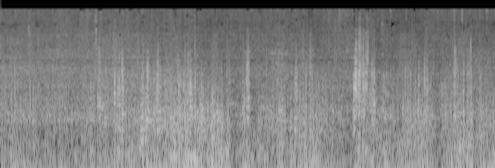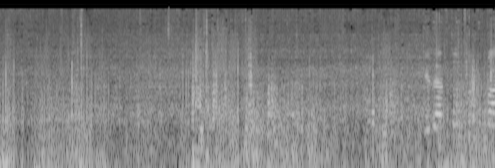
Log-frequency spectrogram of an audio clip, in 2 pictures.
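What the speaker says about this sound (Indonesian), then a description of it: "Pas kita turun hujan, angin, pasir." Heavy rain and gusting wind sweep across a rest area on the road from Mecca to Medina during a sandstorm, a loud, steady roar with buffeting wind noise on the microphone and a voice talking underneath.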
